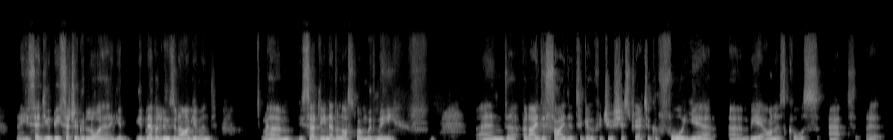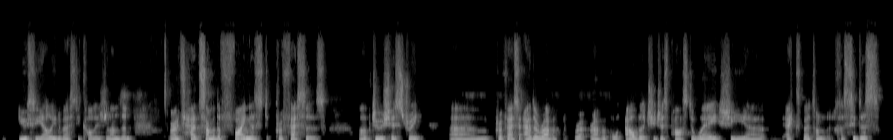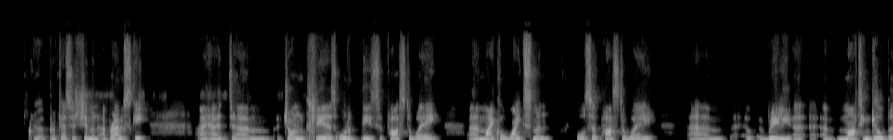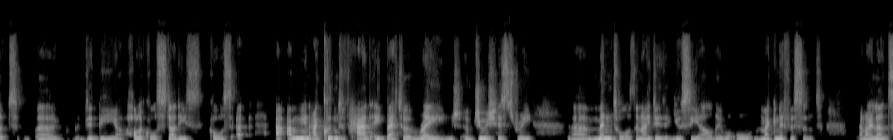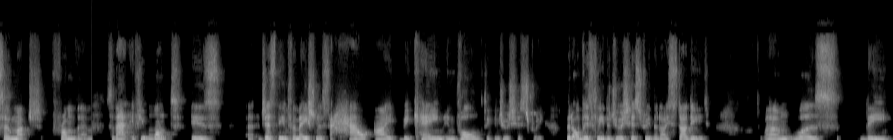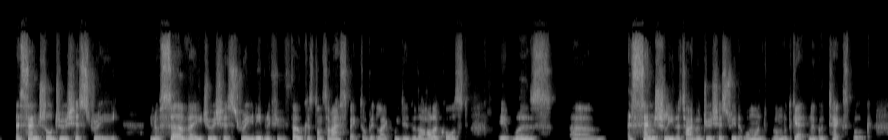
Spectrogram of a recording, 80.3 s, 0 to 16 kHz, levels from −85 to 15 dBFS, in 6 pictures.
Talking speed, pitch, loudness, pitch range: 155 wpm, 120 Hz, -25 LUFS, 110-140 Hz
